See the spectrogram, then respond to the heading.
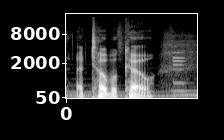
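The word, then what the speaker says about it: Etobicoke: It is atobico. You don't say the k.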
